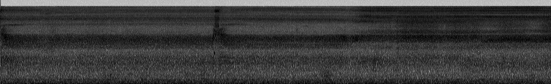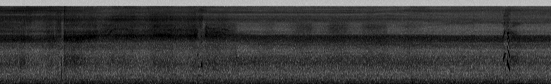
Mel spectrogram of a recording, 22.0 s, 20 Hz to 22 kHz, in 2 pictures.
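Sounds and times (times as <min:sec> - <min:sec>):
background hiss: 0:00.0 - 0:22.0
baby hiccups: 0:21.1 - 0:21.5.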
